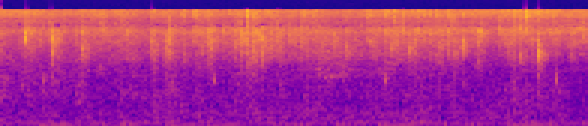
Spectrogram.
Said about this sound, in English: And I'm not doing anything special to myself. I'm just washing my skin.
